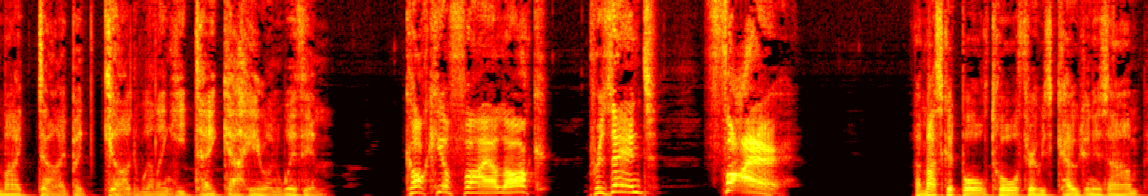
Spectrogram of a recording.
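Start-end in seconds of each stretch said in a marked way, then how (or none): 4.0-7.9 high, loud drill commands; shouted commands. A narrator's reading. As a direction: call the volley, rising to fire. Officer commanding a volley.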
